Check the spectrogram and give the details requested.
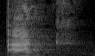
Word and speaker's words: ek: first language English speakers, they will say ek more like the phonetic pronunciation of But then you get people like myself who often say ak and not ek. So both are acceptable, both are correct.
